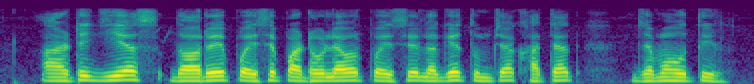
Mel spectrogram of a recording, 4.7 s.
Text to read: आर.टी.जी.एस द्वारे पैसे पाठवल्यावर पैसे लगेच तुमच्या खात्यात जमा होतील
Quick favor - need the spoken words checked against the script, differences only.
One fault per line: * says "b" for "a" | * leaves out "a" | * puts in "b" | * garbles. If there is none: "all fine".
all fine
